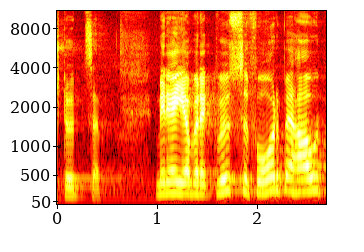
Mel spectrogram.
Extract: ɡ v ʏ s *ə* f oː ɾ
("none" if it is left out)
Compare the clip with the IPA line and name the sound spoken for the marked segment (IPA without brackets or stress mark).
ə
